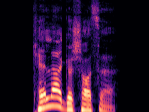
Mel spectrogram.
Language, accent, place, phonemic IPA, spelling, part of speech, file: German, Germany, Berlin, /ˈkɛlɐɡəˌʃɔsə/, Kellergeschosse, noun, De-Kellergeschosse.ogg
- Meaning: nominative/accusative/genitive plural of Kellergeschoss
